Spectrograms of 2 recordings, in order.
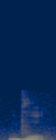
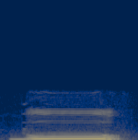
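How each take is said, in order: First: The vowel is held only briefly. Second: The vowel is held about twice as long. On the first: "la voyelle brève" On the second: "avec la voyelle longue"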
